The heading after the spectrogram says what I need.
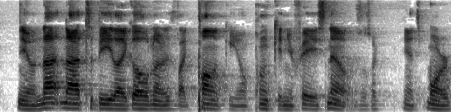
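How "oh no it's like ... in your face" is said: ordinary talk, nothing marked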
